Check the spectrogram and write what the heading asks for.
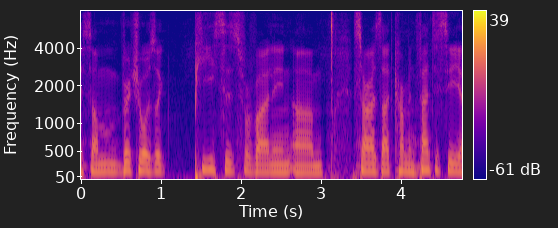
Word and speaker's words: Sarasate: and I understand the Sarasate.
